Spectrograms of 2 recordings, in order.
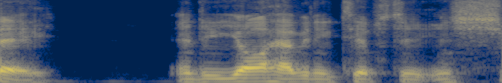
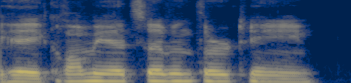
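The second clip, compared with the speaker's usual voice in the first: deadpan, matter-of-fact, dry and flat; 3 semitones higher, 4 dB quieter than usual. Showing how a call-me line with a phone number lands: dry delivery. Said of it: "I can say it dry like".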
